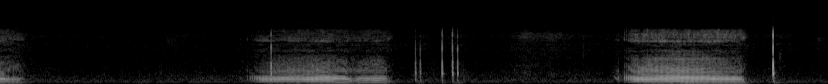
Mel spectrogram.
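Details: Female English Bulldog sleeping cozy in a blanket, snoring: long, loud, throaty snores on inhalation, about 16 breaths a minute, with brief clicks between.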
